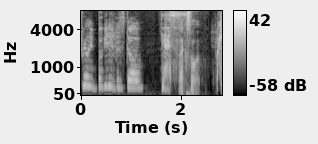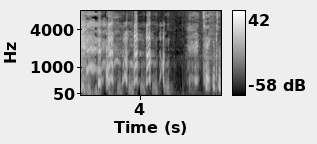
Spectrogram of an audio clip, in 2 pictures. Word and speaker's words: Boogidibzdo: how do we pronounce your username you've been pronouncing it right it's really boogie divas done yes excellent take it to the big boys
